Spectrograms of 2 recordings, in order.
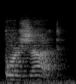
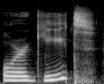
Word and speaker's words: orgeat: Orgeat. So, you pronounce it orgeat. The word that you couldn't say that looks like orgeat. It's orgeat.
